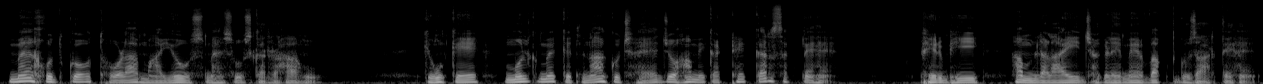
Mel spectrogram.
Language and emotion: Urdu, sad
